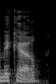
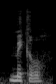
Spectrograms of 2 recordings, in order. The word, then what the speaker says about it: Mikkel: all of it um and mikkel rhymes with pickle okay i've been saying mikko but yeah mickel okay um so his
